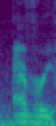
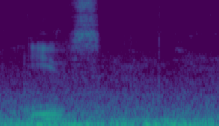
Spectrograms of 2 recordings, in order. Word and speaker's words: Yves Tumor: I think it's Eve. It's French, you don't pronounce the S. Is it Yves Tumor? Sounds a little scary, honestly. Eves.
